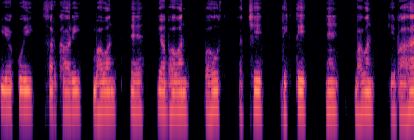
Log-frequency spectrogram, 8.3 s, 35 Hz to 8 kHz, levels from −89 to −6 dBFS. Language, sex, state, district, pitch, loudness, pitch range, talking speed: Hindi, male, Bihar, Lakhisarai, 115 Hz, -36 LUFS, 110-120 Hz, 115 wpm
